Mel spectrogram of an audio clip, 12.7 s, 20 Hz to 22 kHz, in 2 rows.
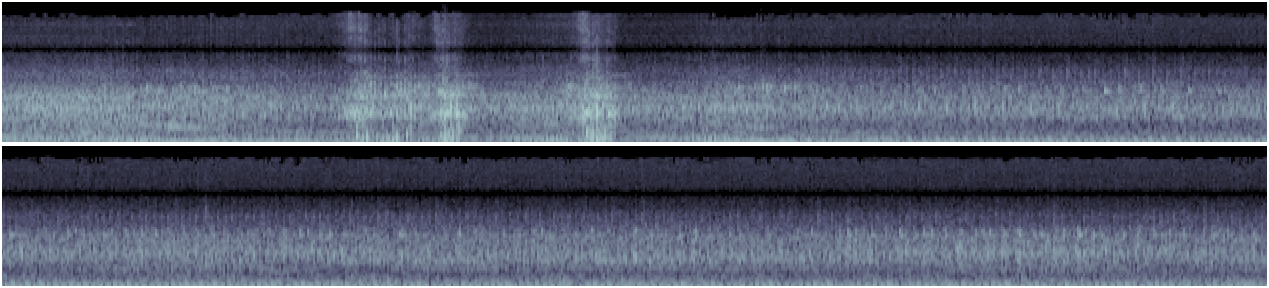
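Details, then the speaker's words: Mercedes 190SL rebuilt Solex carburetors after linkage adjustment: three quick throttle blips, revs drop cleanly back to about 600 rpm and hold steady; good response and recovery, normal idle. "check our idle ah my machine it's cold and back to about 600 on the idle so we got good recovery good response and then good recovery"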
